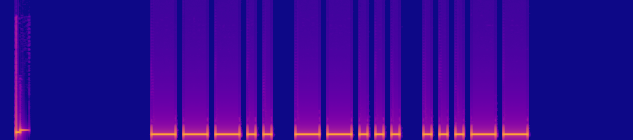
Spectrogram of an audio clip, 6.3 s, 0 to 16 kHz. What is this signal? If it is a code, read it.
Morse code, heard as a keyed tone, about 15 wpm, 700 Hz. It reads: 873
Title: Common Cut Numbers - 3-Digit 15wpm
